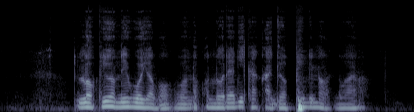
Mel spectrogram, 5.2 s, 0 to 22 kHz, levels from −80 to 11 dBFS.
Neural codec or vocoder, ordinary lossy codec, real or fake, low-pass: codec, 44.1 kHz, 1.7 kbps, Pupu-Codec; none; fake; none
